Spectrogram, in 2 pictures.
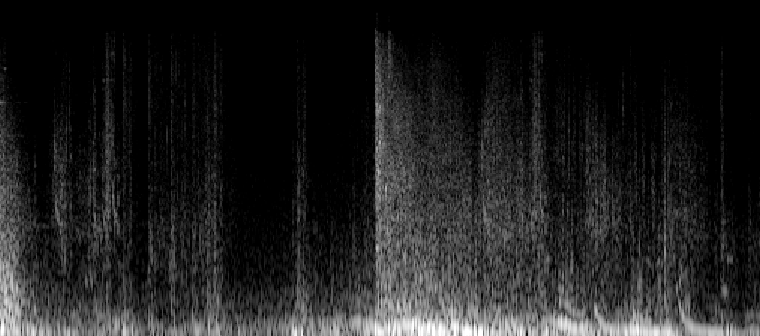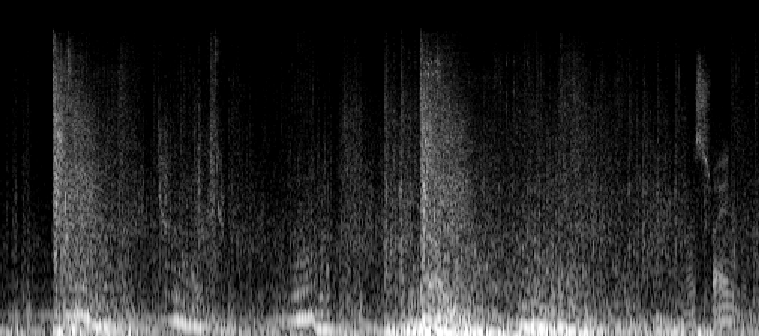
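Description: Rocket blasts and weapon booms from a ShootMania competitive match, with repeated bursts of explosions and gunfire-like thuds throughout, heard under continuous commentary talk.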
